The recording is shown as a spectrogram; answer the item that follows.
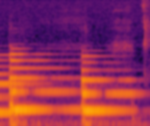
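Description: Piano played as a dynamics example: two single notes about a second apart, each struck and ringing as it fades, the second a little lower than the first.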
